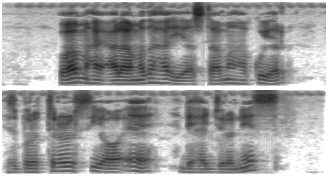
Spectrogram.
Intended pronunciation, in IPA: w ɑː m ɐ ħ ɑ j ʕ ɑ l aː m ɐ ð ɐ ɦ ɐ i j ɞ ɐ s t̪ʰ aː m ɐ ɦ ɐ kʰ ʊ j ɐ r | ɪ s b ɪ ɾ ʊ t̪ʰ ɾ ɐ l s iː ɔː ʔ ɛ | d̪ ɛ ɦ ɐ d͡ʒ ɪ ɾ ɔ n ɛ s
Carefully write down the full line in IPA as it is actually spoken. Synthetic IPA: w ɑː m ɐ ħ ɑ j ʕ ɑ l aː m ɐ ð ɐ ɦ ɐ i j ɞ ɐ s t̪ʰ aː m ɐ ɦ ɐ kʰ ʊ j ɐ r | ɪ s b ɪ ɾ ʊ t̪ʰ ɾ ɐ l s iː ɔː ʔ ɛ | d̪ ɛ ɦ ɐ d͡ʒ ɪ ɾ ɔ n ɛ s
